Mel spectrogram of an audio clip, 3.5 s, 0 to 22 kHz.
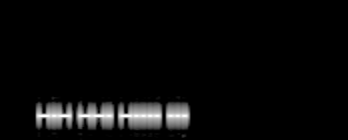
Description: Morse code, heard as a keyed tone, about 36 wpm, 700 Hz. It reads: KG6S
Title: USA Call Signs - 4 Characters - Repeated 3x - 35wpm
